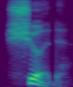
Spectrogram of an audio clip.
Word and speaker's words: should: Silent L, should.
